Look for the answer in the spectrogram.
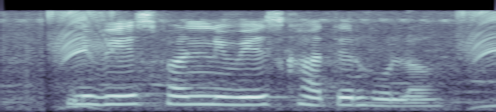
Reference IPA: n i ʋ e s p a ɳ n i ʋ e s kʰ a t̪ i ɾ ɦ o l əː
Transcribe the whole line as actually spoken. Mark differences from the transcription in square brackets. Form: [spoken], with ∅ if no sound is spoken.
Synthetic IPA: n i ʋ e s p [ə] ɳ n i ʋ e s kʰ a t̪ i ɾ ɦ o l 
